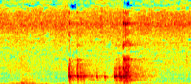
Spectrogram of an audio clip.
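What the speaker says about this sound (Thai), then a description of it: "ใส่น้ำมันลงไปจักหน่อยหนึ่งจ้ะ แล้วก็ใส่ กระเทียมกับกระเทียม หอมหัวใหญ่ เห็ดหอมลงไปจ้ะผัดให้หอม" Garlic, onion and shiitake mushrooms are stir-fried in a little oil, with a steady faint sizzle and two brief scraping strokes of a spatula in the pan.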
